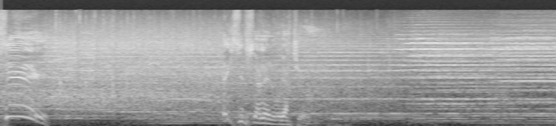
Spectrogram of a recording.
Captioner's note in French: applaudissements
